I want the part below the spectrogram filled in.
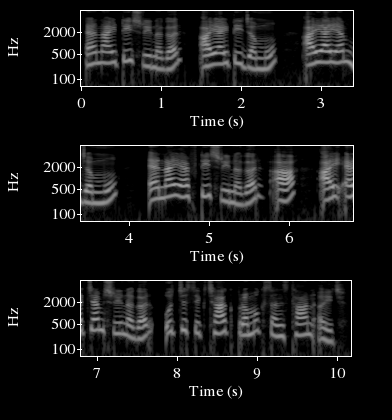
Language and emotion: Maithili, neutral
